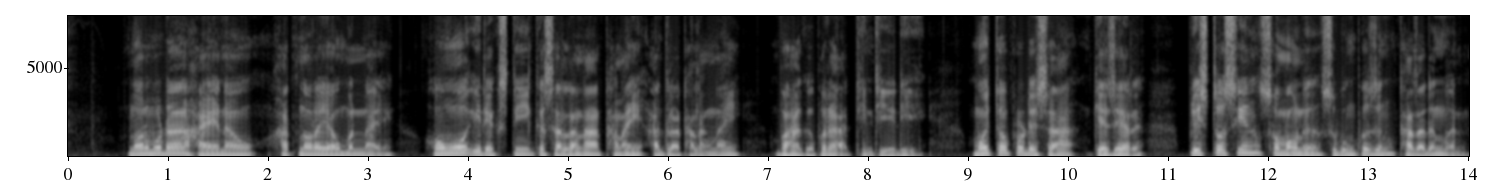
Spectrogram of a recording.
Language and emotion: Bodo, neutral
